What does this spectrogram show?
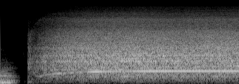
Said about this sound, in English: The vacuum cleaner suction whooshed the fruit flies away into instant oblivion.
